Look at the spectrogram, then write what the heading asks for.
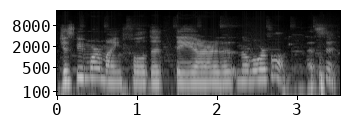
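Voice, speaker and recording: A man's voice: sits high, animated, normal speed, soft background music. A man playing a tabletop game who jokes around, teases and swears casually. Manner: jokey and teasing, swears casually. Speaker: player.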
